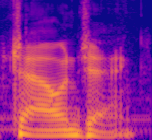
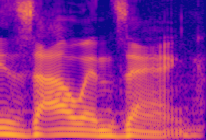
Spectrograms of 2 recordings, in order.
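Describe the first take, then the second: First: The names begin with a Mandarin zh sound. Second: The names begin with an English j sound. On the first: The speaker calls it right. "They don't say" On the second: The speaker calls it wrong. "They say they say"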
